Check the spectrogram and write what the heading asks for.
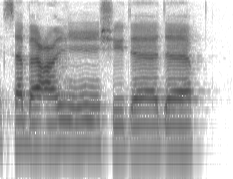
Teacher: تنوين أتى بعده حرف الشين، والشين من حروف الإخفاء نخفيها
